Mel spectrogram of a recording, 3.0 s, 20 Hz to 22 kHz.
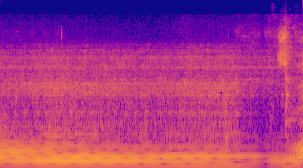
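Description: A 1976 Music Man StingRay bass with a single open A string plucked and left to ring, a loud sustained low hum that slowly fades, with a faint scratchy noise near the end.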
